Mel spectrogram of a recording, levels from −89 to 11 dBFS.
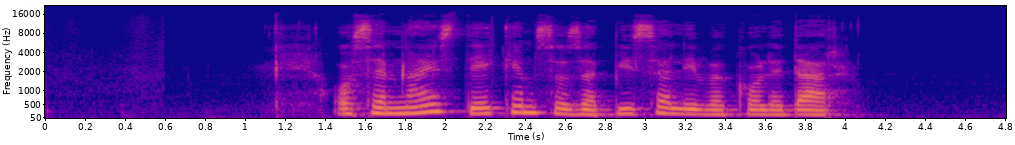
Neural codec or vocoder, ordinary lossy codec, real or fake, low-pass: none; MP3, 96 kbps; real; 19.8 kHz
